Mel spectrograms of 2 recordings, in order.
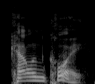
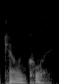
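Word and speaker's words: Kalanchoe: that's the aelas um Kalen koi the uh or keni I've heard I've heard several different pronunciations of Kalen Choy uh but I think the proper name is kenoy and um Ken Koy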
